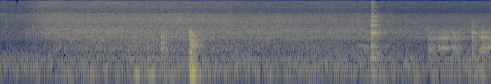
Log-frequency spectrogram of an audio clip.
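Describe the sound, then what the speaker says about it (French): Sautéed shallots are deglazed with white wine in a pan, giving a steady broad sizzle and steamy hiss with a few sharp clinks and scrapes of a utensil on the pan, no voices. "Une fois les échalotes revenues, on vient déglacer au vin blanc"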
